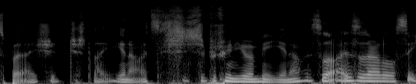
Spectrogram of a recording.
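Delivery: hushed, confiding, secretive whispered aside. A guest sharing where to find him online at the show's end, whispering. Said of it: "I don't know why I'm whispering this".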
